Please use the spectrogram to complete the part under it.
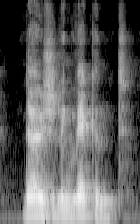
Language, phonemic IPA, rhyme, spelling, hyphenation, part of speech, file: Dutch, /ˌdœy̯.zə.lɪŋˈʋɛ.kənt/, -ənt, duizelingwekkend, dui‧ze‧ling‧wek‧kend, adjective, Nl-duizelingwekkend.ogg
- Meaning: dizzying, dazzling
